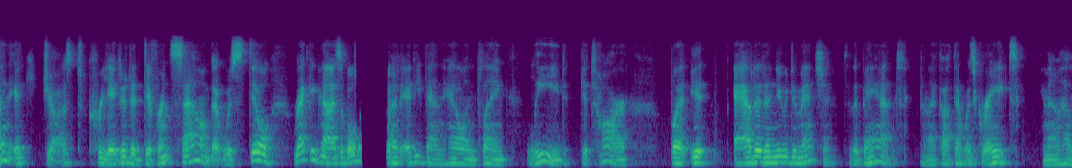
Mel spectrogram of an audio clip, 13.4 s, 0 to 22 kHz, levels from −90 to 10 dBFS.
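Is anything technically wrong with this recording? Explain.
Yes. From 4.41 to 4.47 s a faint scrap of a second voice sits well below the talker. This is the other side's voice leaking through, likely because the echo canceller left some of the loudspeaker playback in the microphone signal.

Right after, from 4.47 to 4.84 s, the talker's speech sinks sharply, by about 40 dB at its deepest, for roughly 0.4 s. This is speech suppressed in double talk: with both sides talking, the canceller likely could not tell the talker from the echo and turned everything down.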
